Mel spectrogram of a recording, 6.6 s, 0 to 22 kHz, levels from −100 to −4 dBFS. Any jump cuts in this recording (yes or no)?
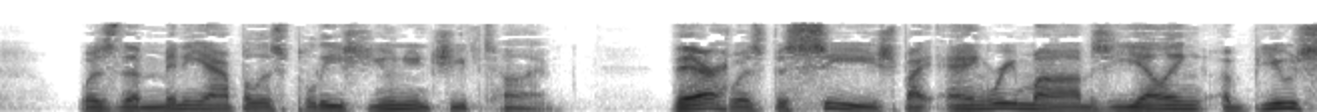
yes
